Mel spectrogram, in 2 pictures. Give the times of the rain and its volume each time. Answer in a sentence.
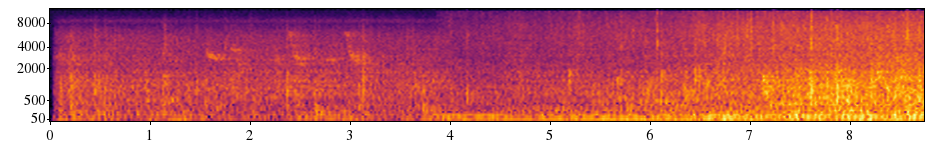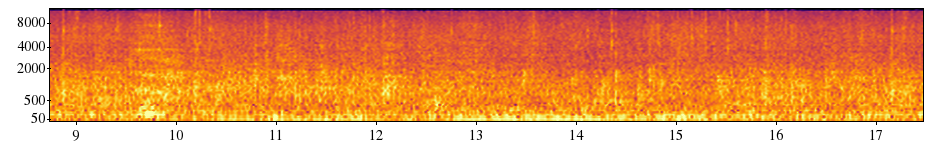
The rain can be heard from 0.0 to 17.4 s, getting louder.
